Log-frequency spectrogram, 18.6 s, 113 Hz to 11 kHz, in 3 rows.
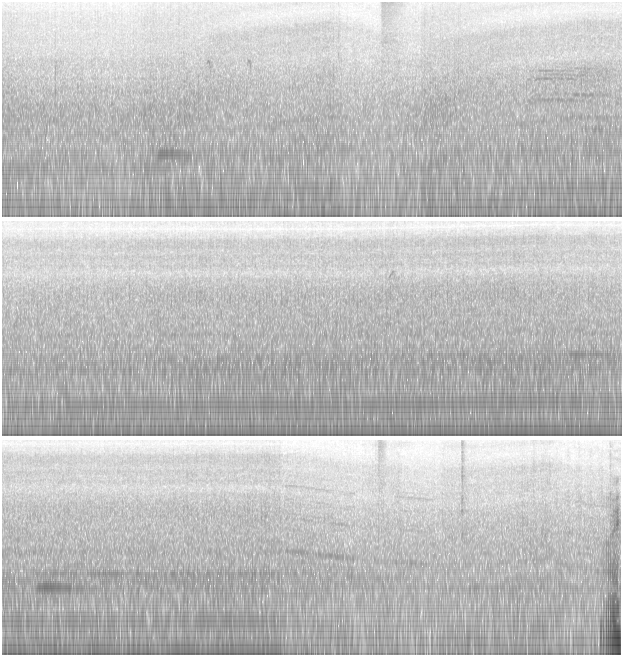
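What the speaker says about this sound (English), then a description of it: "we will take the little tractor" A small tractor engine runs in the farming game Farming Simulator 19, a steady low drone that holds at an even level for the whole stretch, with nobody talking.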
